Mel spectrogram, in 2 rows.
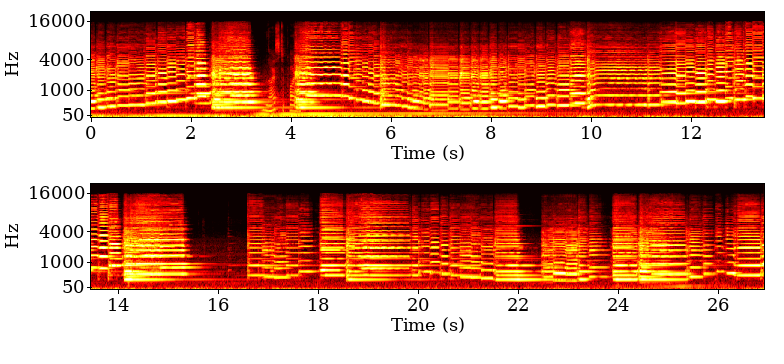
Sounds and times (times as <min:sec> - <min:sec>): Violin, fiddle: 0:00.0 - 0:03.4, 0:04.0 - 0:15.8, 0:16.6 - 0:26.9.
